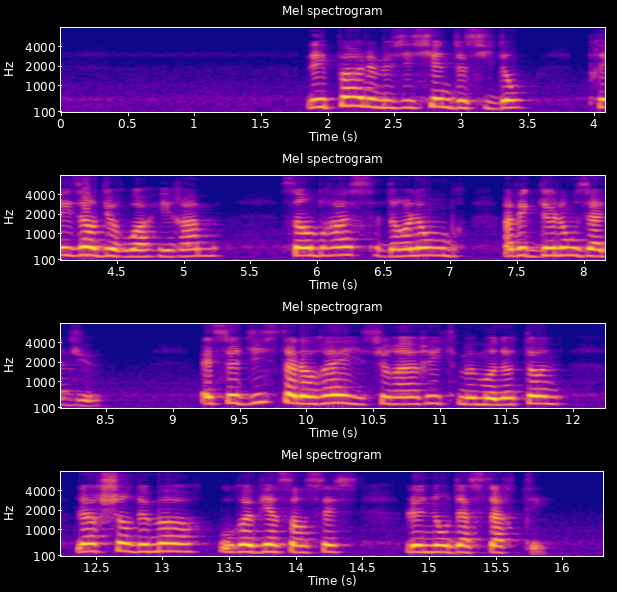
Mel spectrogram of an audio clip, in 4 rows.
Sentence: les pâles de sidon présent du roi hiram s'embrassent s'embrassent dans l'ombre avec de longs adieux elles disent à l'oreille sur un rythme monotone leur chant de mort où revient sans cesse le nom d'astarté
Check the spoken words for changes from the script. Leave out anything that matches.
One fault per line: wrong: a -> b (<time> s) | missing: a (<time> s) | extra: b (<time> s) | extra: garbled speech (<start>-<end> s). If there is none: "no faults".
extra: musiciennes (2.4 s)
missing: s'embrassent (6.5 s)
extra: se (9.3 s)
